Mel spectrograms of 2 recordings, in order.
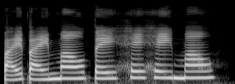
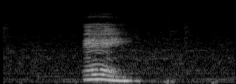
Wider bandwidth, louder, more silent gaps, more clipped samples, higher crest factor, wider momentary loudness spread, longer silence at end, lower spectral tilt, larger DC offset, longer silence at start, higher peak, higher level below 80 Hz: first, 15 kHz vs 12 kHz; first, -13 LUFS vs -24 LUFS; neither; neither; second, 12 dB vs 18 dB; second, 5 LU vs 26 LU; second, 0.2 s vs 0.65 s; about the same, -5 dB/octave vs -5.5 dB/octave; neither; second, 0.05 s vs 0.85 s; first, 0 dBFS vs -12 dBFS; first, -50 dBFS vs -62 dBFS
